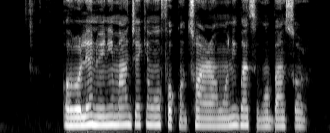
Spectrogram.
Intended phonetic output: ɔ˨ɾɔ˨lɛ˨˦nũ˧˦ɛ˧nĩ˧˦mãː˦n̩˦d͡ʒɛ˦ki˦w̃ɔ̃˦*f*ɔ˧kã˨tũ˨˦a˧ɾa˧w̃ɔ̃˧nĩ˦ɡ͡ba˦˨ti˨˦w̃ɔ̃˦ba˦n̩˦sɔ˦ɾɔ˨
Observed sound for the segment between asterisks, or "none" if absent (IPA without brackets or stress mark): f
